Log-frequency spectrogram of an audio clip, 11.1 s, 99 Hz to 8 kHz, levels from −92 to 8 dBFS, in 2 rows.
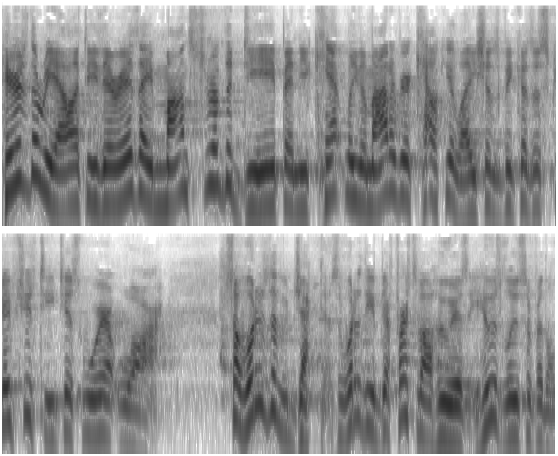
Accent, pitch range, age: American, 140-185 Hz, 50-69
